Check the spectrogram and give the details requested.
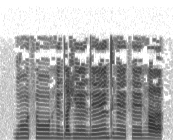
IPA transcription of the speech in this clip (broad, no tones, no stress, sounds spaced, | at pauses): ɡ ɔ̃ː θ ɔ̃ː ɦ ɛ̃ d̪ a ʒ ɛ̃ː d̪ ɛ̃ː dʱ ɛ̃ː θ ɛ̃ː ɦ a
